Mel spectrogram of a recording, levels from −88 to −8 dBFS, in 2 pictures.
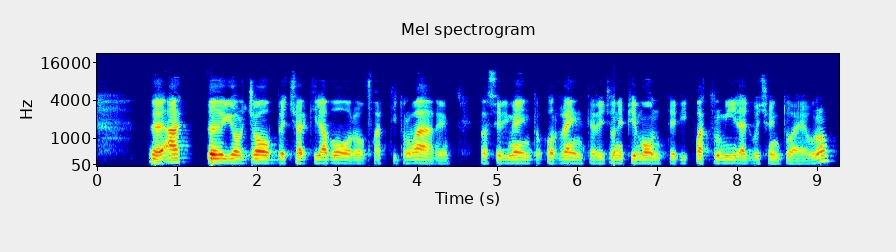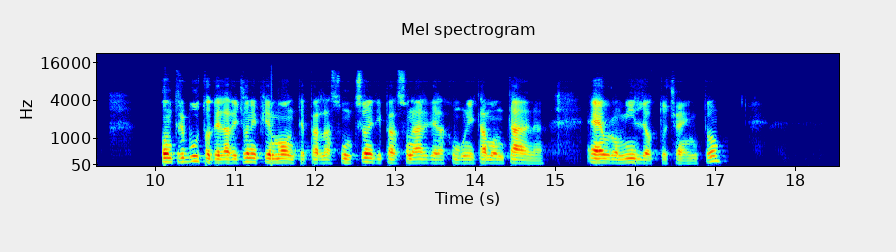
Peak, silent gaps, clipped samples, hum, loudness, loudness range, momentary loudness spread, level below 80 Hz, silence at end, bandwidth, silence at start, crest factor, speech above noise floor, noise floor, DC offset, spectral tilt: -4 dBFS; 1.24-1.37 s; under 0.1%; none; -27 LUFS; 5 LU; 14 LU; -66 dBFS; 1.5 s; 12.5 kHz; 0 s; 24 dB; 57 dB; -84 dBFS; under 0.1%; -4.5 dB/octave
